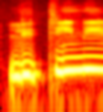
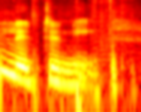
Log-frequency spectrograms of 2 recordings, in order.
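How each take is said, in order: First: The middle vowel is a full 'i' sound. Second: The middle vowel is reduced, almost dropped. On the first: The speaker calls it wrong. "लिटिनी नहीं" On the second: The speaker calls it right.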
